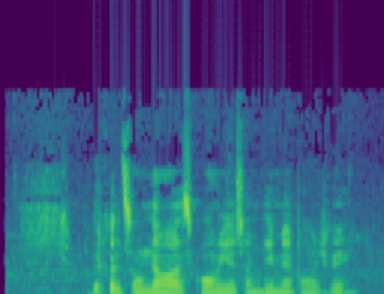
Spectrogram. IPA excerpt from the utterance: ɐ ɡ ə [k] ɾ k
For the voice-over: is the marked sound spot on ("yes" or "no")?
no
